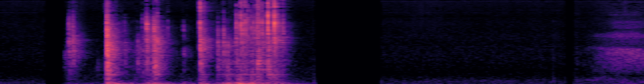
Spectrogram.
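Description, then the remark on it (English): A brief flurry of metallic clicks and rattles as keys turn in door locks, lasting about two seconds before falling silent, with a soft rustle at the very end. “And the keys turned in the locks.”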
